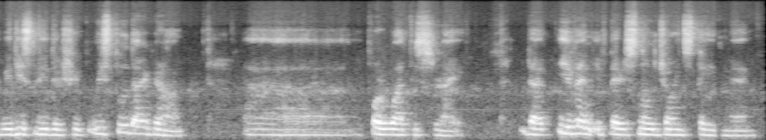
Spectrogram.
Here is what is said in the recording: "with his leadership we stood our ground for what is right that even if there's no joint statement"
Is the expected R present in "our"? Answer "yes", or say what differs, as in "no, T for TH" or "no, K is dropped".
no, W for R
